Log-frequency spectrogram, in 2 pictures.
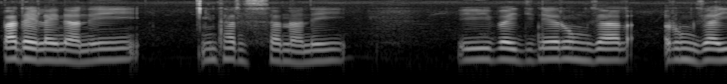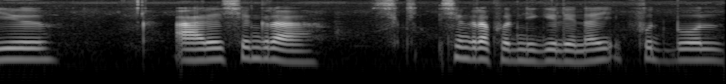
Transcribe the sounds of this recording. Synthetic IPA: b̥adajlajnanɯj | intʰaɾessananɯj | ibajdineɾɔŋza | ɾɔŋzajɯ | aɾeseŋɡɾa | seŋɡɾapʰɯɾniɡelenajpʰut̚bɔl

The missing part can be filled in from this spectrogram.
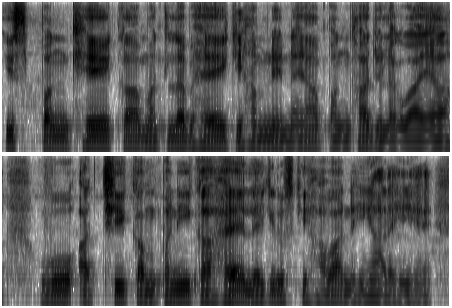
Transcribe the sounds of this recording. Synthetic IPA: ɪspɐ̃ŋkʰekamɐt̪ləbɦɛkiɦɐmnenɐjapɐ̃ŋkʰad͡ʒoːlɐɡʋaːjaʋoʔɐtːʃʰikɐ̃mpənikaɦɛleːk̬ɪnʊskiɦɐʋanɐɦĩaːɾɐɦiɦɛː

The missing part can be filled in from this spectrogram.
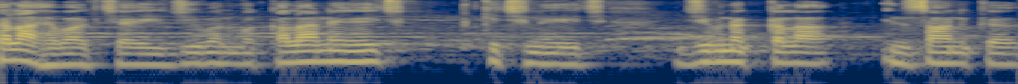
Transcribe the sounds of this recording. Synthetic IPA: kəlaɦebakt͡ʃaɦid͡ʒibənmekəlanɛəjt͡ʃʰ | t̪ə̥kit͡ʃʰneəjt͡ʃʰd͡ʒibnəkːəla | insanke

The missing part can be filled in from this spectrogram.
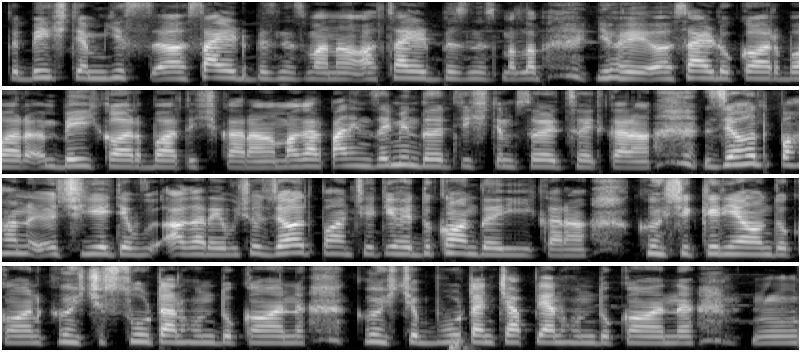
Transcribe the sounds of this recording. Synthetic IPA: t̪ɨbʲet͡ʃʰʲt̪ʲimjissaːjɖbiznis̬ʋɐnãːɐsaːjɖ̚biznismɐt̪lɐbjiɦəjsaːjɖukaːɾbaːɾbʲejikaːɾbaːɾt̪it͡ʃʰi̥kɐɾãːmɐɡɐɾpaːninzɐmiːnd̪əːɾit̪ʲit͡ʃʰt̪ʲimsəːt̪̚ʲsəːt̪ʲkɐɾãːzʲaːd̪pɐɦɐnt͡ʃʰijet̪ʲiɐɡɐɾɐjʋut͡ʃʰuzʲaːd̪̚pɐɦɐnt͡ʃʰijet̪jiɦəjd̪ukaːnd̪əːɾiːkɐɾãːkɨ̃ːsʲt͡ʃʰikiɾjãːnd̪ukaːnkɨ̃ːst͡ʃʰisuːʈanɦund̪ukaːnkɨ̃ːst͡ʃʰibuːʈɐnt͡ʃɐpljãːnɦund̪ukaːn

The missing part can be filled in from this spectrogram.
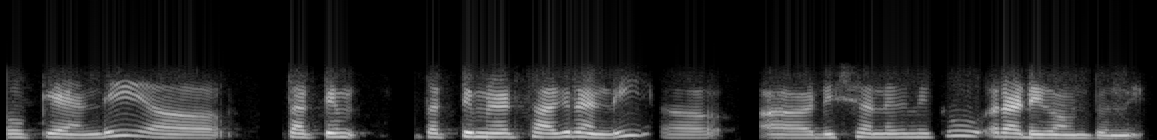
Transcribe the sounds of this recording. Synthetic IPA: o̞ːkeɐɳɖi | t̪ɐʈːim | t̪ɐʈːiminiʈsaːɡiɾɐɳɖi | ɖiʃɐneːd̪imiːkuɾɐɽiɡaːuɳʈund̪i

